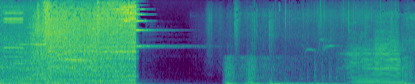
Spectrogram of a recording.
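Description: Film-trailer sound design and score: a loud, noisy blast with a deep rumble that cuts off abruptly about three seconds in. A brief lull follows, holding a thin high ringing tone. Then low rumbling music returns, with a held chord near the end.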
